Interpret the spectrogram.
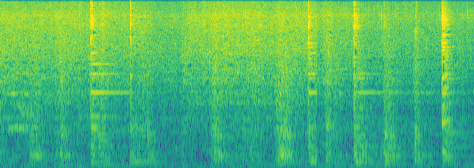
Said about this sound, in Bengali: সামান্য গরম জল দিয়ে সমস্ত মশলা ভালো করে কষিয়ে নেব।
